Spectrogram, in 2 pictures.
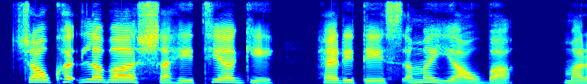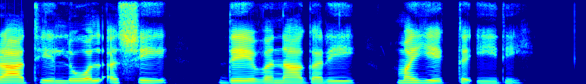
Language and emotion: Manipuri, neutral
